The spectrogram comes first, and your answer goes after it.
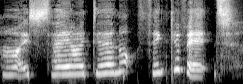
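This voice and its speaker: A woman's voice: high voice, animated, slow pace. A woman playing a sentimental, jealous young bride in a Victorian comic radio play, with an earnest, declamatory delivery. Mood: suspicious. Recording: remote home video-call recording.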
